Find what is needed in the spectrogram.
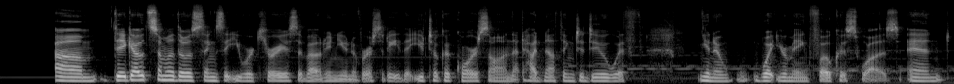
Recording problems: background music; faint; throughout; 30 dB below the speech

